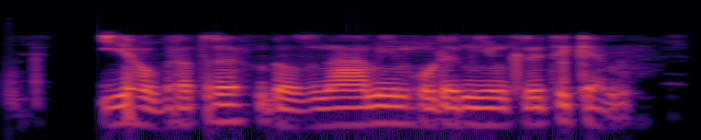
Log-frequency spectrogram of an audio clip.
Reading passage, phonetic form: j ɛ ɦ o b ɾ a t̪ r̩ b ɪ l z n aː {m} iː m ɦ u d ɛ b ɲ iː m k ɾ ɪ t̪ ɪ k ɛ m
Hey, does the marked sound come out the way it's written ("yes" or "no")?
yes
